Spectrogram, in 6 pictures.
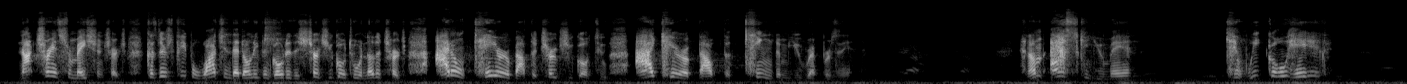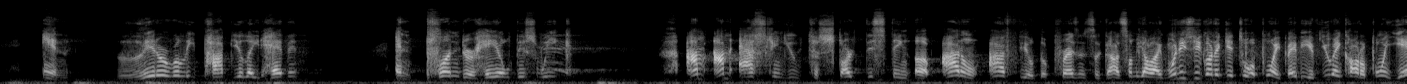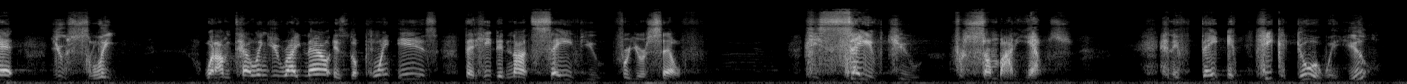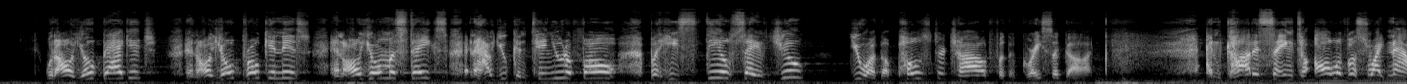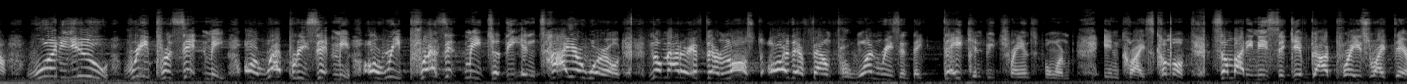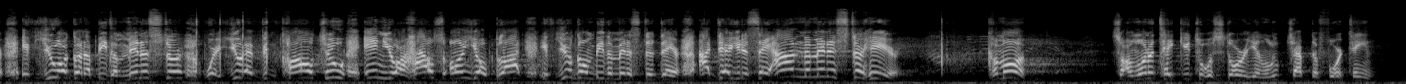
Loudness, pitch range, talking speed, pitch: -20 LUFS, 205-305 Hz, 185 wpm, 265 Hz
